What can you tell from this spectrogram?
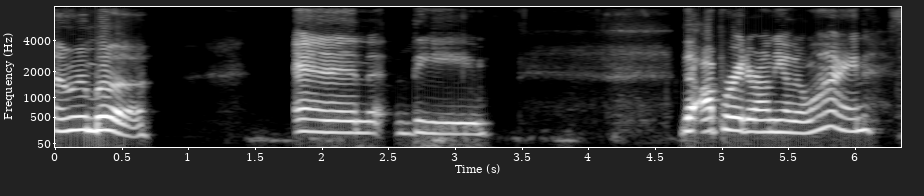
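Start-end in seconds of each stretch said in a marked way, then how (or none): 0.0-0.7 loud mumble, words mashed by a full mouth. Retelling a radio caller answering with peanut butter in his mouth: imitating talking with mouth full. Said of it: "he's got his peanut butter in his mouth".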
